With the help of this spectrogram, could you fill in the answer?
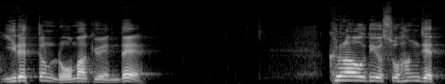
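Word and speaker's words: Claudius: 나왔나 그렇게 나왔어요 클라우디오가 근데 원래는 이게 로마 발음이 때문에 클라우디우스 해야 돼요 우스가 로마 발음이에요 클라우디우스 시대까지 이게 지금 4년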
